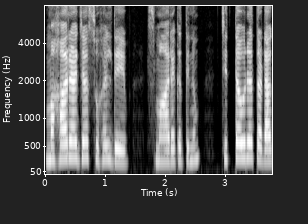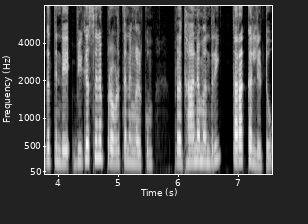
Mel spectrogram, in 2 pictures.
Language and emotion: Malayalam, neutral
